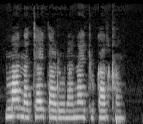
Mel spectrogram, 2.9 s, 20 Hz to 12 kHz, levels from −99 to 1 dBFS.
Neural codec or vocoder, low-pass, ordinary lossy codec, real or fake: vocoder, 44.1 kHz, 128 mel bands every 256 samples, BigVGAN v2; 10.8 kHz; MP3, 96 kbps; fake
